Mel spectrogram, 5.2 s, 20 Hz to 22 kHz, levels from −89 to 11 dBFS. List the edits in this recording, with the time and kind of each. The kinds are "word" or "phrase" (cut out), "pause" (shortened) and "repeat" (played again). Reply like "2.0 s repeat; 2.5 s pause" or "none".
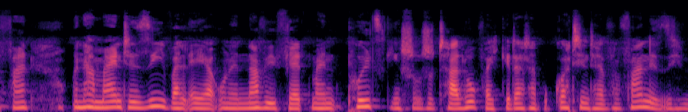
none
